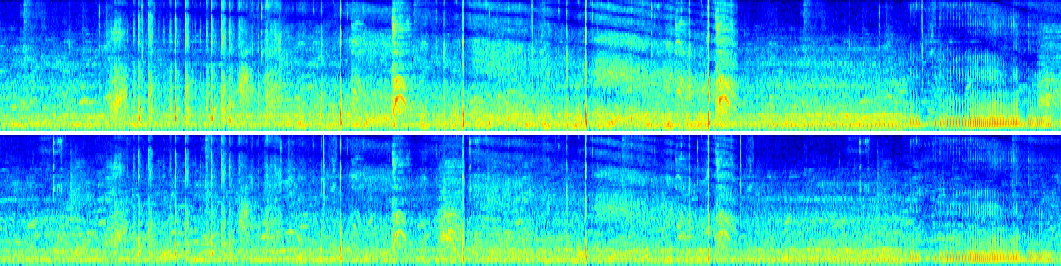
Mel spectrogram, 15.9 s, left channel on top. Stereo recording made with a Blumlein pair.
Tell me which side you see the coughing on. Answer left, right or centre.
left.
